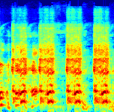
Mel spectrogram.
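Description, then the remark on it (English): A loud, harsh cough from a song's intro repeats four times in a quick, even rhythm, with nothing else around it. “No, I like it better just the cough.”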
